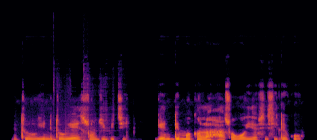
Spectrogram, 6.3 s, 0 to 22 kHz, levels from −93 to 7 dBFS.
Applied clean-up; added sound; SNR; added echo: neural mask model RNNoise.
